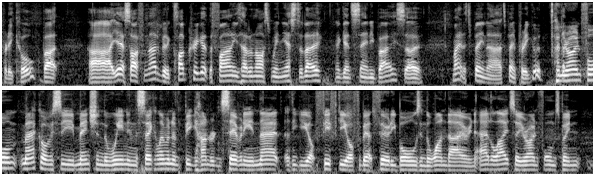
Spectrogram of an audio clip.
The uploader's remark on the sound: live at Chemist Warehouse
